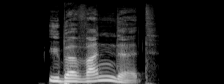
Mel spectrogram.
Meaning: second-person plural preterite of überwinden
- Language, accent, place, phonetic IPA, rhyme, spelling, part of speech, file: German, Germany, Berlin, [ˌyːbɐˈvandət], -andət, überwandet, verb, De-überwandet.ogg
